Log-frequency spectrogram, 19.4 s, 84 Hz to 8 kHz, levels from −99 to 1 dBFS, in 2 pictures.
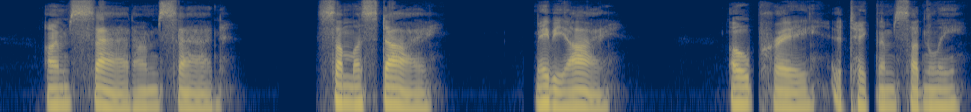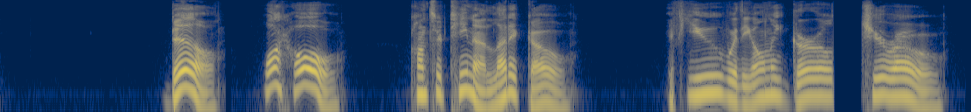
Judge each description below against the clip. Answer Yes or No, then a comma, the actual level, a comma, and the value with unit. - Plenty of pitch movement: Yes, wide, 8.6 semitones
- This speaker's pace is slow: Yes, slow, 90 wpm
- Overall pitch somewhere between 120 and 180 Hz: No, low, 110 Hz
